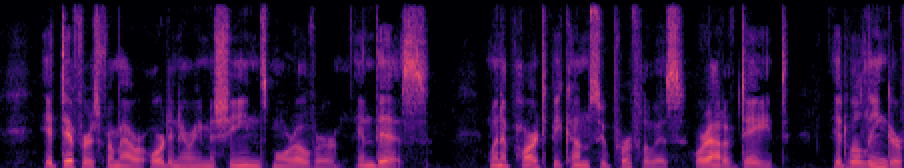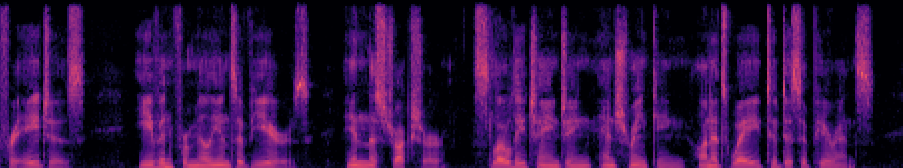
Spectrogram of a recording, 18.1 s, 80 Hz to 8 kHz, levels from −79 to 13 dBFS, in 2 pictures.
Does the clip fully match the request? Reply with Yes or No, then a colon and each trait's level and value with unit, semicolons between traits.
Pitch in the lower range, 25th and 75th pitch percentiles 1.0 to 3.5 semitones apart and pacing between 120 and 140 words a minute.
Yes: low, 120 Hz; average, 3.2 semitones; slow, 135 wpm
